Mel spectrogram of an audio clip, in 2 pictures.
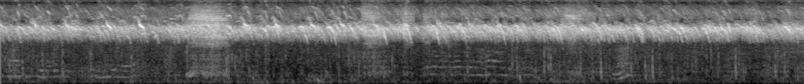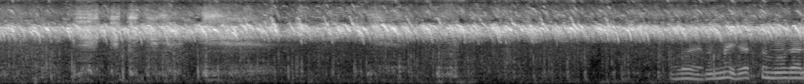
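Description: Chicks peep constantly in a bright, dense chorus while playing and running about, with a few louder chirps and brief low clucks near the end.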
